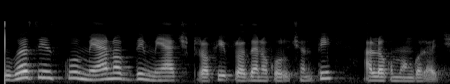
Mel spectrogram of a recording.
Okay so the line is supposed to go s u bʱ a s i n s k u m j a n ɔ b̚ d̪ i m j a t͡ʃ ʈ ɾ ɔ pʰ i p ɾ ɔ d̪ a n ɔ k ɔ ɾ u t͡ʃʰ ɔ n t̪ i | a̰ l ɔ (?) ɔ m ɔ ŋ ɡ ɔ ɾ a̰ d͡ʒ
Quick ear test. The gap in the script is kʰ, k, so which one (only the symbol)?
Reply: k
